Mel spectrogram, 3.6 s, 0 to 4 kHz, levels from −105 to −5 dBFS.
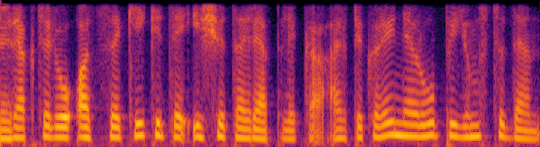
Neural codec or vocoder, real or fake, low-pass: codec, 16 kHz in and 24 kHz out, 0.6 kbps, FocalCodec, streaming, 4096 codes; fake; 3.6 kHz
